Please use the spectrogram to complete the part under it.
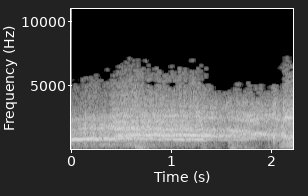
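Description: Tires screech as a car skids in a street, a loud, steady high-pitched squeal that holds for about two seconds without a break.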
